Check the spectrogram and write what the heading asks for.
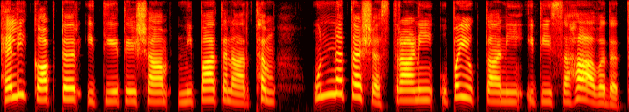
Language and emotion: Sanskrit, neutral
